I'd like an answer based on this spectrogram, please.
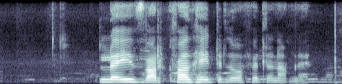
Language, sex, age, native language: Icelandic, female, 13, Icelandic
